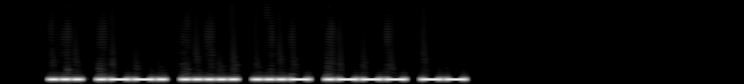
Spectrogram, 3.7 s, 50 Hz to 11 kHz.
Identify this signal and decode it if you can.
Morse code, heard as a keyed tone, about 37 wpm, 700 Hz. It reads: SP5VJM
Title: DXCC-100 Call Signs - 6 Characters - 40wpm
